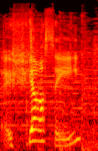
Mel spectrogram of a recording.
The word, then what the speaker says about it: Þjazi: Þjazi banner because apparently you're supposed to pronounce her name Þjazi, something along this line.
